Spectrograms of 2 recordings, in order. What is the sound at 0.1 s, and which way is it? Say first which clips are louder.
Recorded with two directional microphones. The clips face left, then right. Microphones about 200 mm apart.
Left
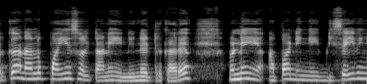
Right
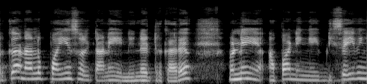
A woman's voice: left 3 dB; 45° left (ahead or behind).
